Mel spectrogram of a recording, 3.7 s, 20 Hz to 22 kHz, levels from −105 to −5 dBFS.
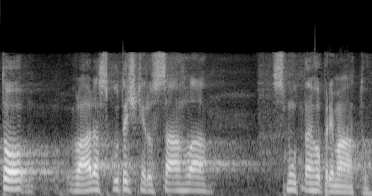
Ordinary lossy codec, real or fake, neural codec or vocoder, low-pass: AAC, 48 kbps; real; none; 7.2 kHz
